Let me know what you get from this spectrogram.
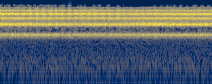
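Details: Higurashi (evening cicada) chorus in a natural setting: a steady, even, high-pitched ringing buzz with stacked overtones and a fast flutter, continuous throughout with no gaps and no other sounds.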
